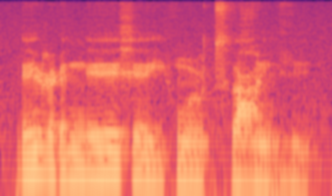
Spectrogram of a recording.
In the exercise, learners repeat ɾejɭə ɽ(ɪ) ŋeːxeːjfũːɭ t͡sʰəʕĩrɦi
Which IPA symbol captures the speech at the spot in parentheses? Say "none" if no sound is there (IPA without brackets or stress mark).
ɪ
